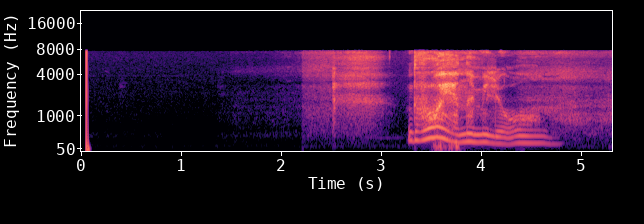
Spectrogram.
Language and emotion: Russian, sad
